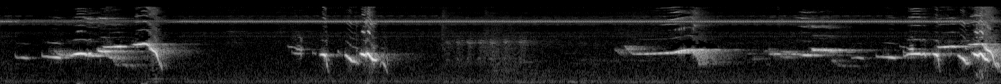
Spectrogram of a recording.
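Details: Black-naped oriole lure recording, used to draw wild birds: rich fluted whistles that slur and rise, in three phrases with sharp clicking notes, separated by brief pauses. A steady high tone runs throughout.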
